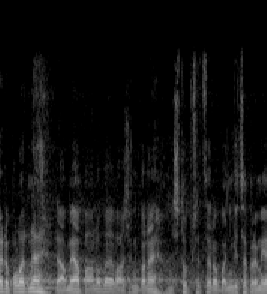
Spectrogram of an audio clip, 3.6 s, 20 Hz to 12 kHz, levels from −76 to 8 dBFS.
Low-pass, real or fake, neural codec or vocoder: 9.9 kHz; real; none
